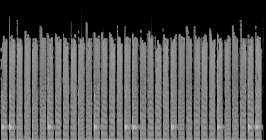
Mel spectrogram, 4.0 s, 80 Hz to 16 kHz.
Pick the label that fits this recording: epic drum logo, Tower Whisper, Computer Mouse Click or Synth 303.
Synth 303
